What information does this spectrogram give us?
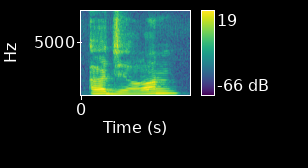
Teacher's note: جیم حروف قلقلہ میں سے ہے، ساکن ہے، خوب قلقلہ ہوگا، آواز پلٹ کر آئے گی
